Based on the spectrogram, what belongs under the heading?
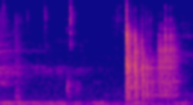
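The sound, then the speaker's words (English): Dice rolled for an Arcana check hit a hard surface with a sharp clack, then rattle and tumble in a quick burst of clicks for about a second before settling, over a low steady hum. “Okay, I want to roll Arcana.”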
